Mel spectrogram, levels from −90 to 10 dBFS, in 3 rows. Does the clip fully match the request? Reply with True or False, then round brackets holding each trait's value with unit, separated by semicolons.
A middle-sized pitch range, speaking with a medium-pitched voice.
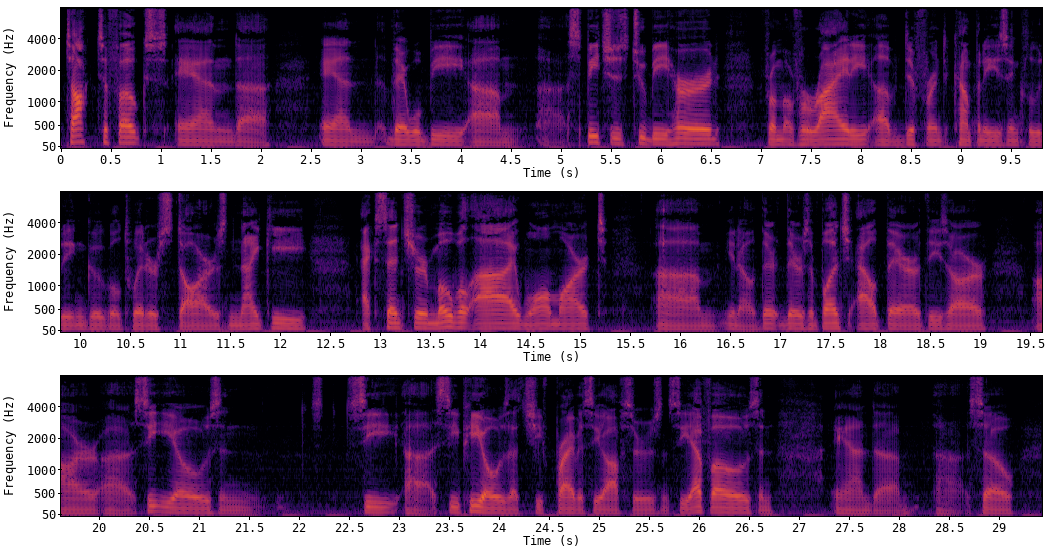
False (4.1 semitones; 85 Hz)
